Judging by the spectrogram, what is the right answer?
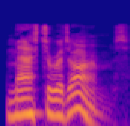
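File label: "master-at-arms", British English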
